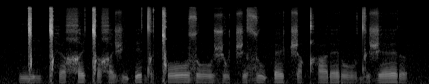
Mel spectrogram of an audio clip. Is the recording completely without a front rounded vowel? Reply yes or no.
yes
